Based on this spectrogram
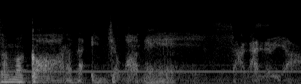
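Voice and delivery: hushed, intense whisper; Jesus's declaration as a solemn whisper; dramatic whisper. Acted. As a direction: whisper it like a secret threat. Voicing Jesus, whispered again.

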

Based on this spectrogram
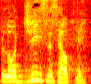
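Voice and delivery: ordinary delivery

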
